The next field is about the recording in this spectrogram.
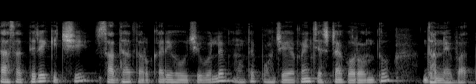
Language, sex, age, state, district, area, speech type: Odia, male, 30-45, Odisha, Kandhamal, rural, spontaneous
